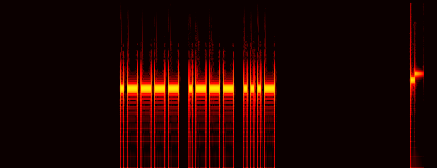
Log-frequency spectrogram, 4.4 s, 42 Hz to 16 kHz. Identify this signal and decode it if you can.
Morse code, heard as a keyed tone, about 34 wpm, 700 Hz. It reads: 1JV
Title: Three Challenging Letter-Number Combinations 35wpm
